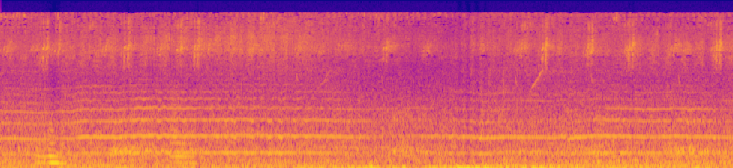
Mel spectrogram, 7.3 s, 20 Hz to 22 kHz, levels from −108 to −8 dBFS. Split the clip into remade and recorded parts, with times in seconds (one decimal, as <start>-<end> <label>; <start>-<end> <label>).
0.0-1.5 recorded; 1.5-2.2 remade; 2.2-7.3 recorded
